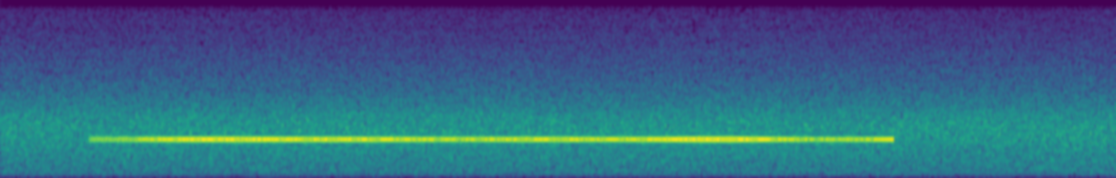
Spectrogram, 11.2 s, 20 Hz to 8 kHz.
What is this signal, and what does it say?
PSK63 (62.5 baud), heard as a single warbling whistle, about 1750 Hz, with radio static and fading.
